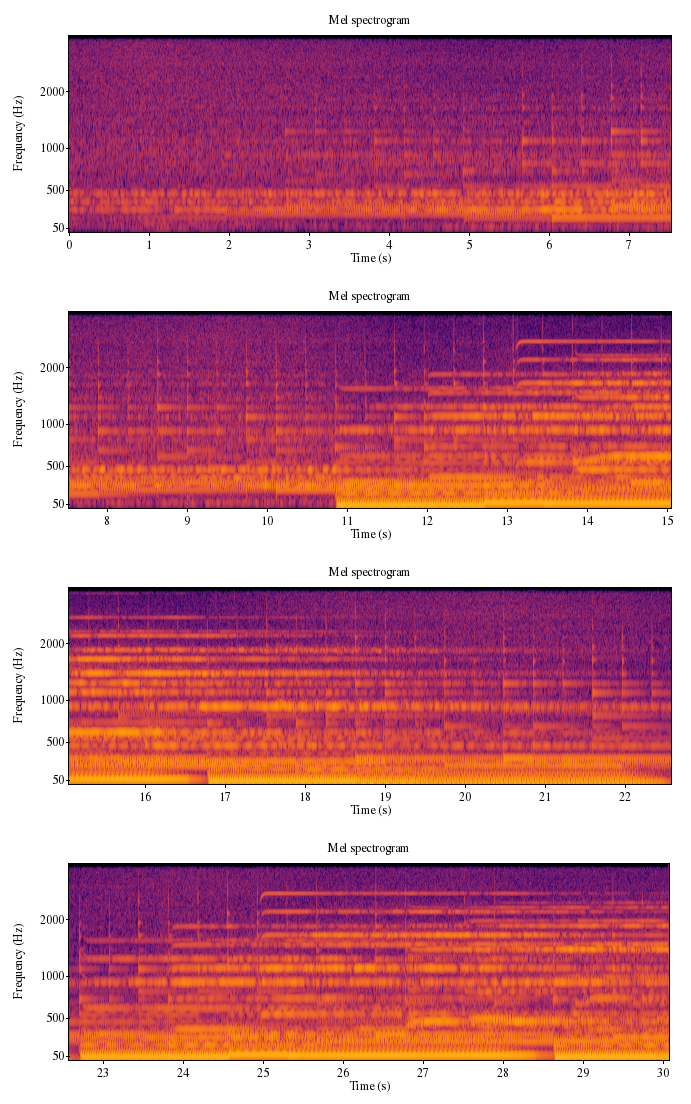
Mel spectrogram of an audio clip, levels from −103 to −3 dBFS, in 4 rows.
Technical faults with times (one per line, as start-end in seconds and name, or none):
none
